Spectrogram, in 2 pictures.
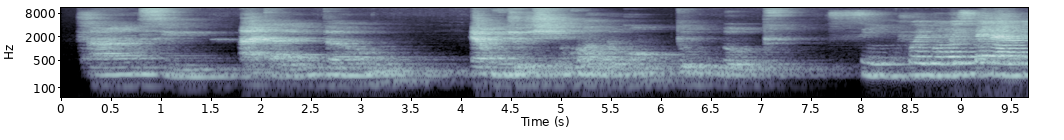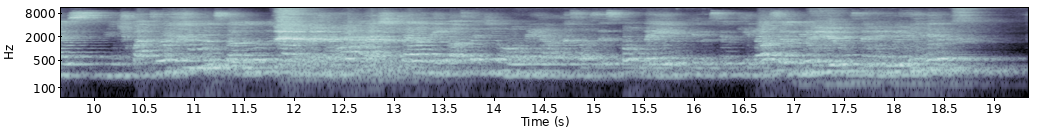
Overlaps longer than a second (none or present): present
